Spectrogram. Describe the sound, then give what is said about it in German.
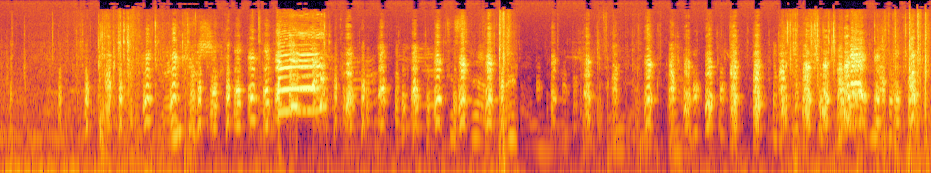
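A flock of ducks quacking busily, their overlapping calls forming a dense, continuous chorus with no one talking, briefly dipping quieter before picking back up. “Bis dahin gibt es jetzt ein bisschen Entensound.”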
